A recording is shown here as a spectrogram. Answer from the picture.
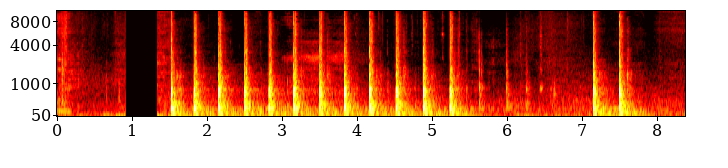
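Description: Rapid sharp taps on a flathead screwdriver set against the fuel-pump locking ring: about a dozen knocks at roughly three a second, then two more near the end. This is the stuck ring being tapped round to loosen it.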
